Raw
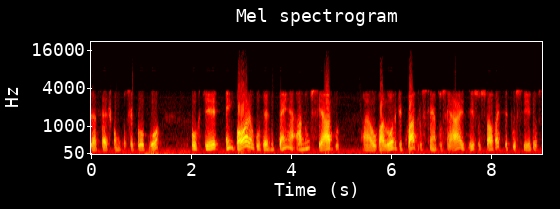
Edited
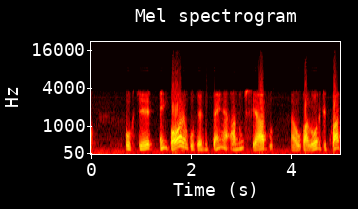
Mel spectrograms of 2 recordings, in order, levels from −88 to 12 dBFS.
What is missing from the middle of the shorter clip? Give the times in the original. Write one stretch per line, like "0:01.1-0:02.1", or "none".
0:05.3-0:05.5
